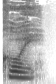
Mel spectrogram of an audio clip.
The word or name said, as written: koi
